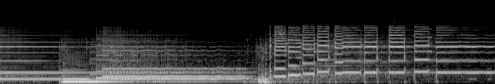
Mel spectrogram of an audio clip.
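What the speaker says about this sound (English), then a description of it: "if I play the ninth, that note in the melody" Electric guitar through effects with distortion, reverb and chorus: a sustained low chord rings, then a string of clear, rhythmic picked melody notes with a ninth lands over it, close and fairly loud.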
